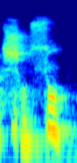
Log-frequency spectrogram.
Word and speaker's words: chanson: C seguito da H dà il suono SH, come nella parola chanson.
